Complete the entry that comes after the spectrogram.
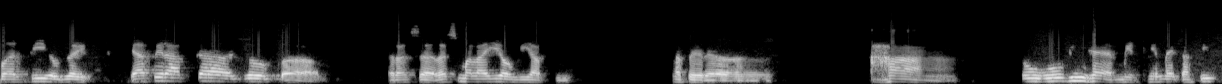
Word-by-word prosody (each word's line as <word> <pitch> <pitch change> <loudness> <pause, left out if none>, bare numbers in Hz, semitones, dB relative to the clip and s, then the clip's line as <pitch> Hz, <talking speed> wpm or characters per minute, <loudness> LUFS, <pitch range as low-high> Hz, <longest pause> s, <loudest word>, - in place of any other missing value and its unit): बर्फी 120 +3 -1
हो 140 - +3
गई 125 -2 +3 0.5
या 135 - +3
फ़िर 165 +2 +1
आपका 155 +1 -2 0.4
जो 145 0 +5 0.3
अ, 95 - -1 0.7
रस 110 0 -6 0.2
रसमलाई 130 +1 -1
होगी 115 -2 -2
आपकी 100 -1 -9 0.9
या 115 - -5
फ़िर 105 -2 +4
अ, 90 -2 0 1.0
हाँ 100 -9 -2 0.7
तो 145 - 0 0.2
वो 150 +2 +5
भी 165 +2 +3 0.2
है 140 - +1 0.2
मीठे 115 +2 -7
में 130 0 0
काफ़ी 120 +4 -1
120 Hz, 115 wpm, -13 LUFS, 105-140 Hz, 1.0 s, जो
